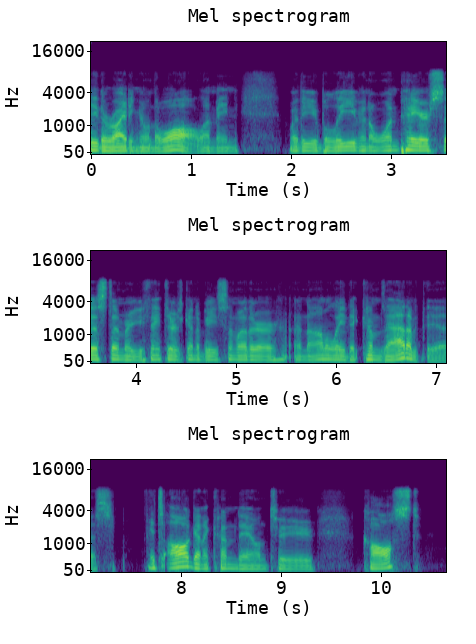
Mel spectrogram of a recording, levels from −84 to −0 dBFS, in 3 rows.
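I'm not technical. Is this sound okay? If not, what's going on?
No. Opus voice compression runs through the whole clip. To save data, the speech was squeezed hard: everything above about 8.6 kHz is cut off, and the voice is rebuilt from a rough summary, so it sounds muffled, hoarse and faintly robotic.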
